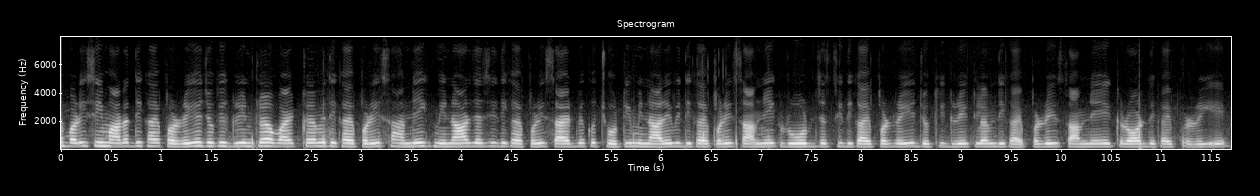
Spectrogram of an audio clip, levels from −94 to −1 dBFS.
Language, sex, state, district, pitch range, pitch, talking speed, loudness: Hindi, female, Bihar, Bhagalpur, 210-235 Hz, 220 Hz, 275 wpm, -16 LUFS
